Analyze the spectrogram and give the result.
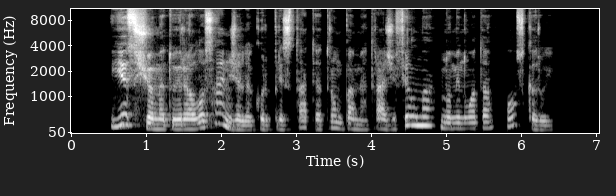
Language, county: Lithuanian, Kaunas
